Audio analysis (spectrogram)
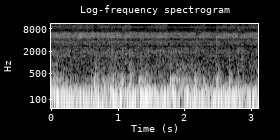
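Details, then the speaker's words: Coleman Peak 400 stove burner after tightening the 5/16 generator valve and relighting gives a low rough roar with irregular puffs and flutters, sputtering unevenly; owner thinks the generator cooled down, before it settles toward blue flame. "It's a little angry. There we go. I'm sure that generator just cooled down a little bit in my basement,"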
